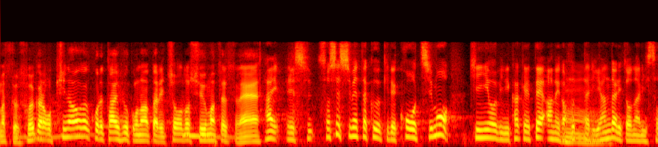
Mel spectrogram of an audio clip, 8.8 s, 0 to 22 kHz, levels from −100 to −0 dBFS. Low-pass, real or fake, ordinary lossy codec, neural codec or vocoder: none; fake; none; codec, 16 kHz, 6 kbps, DAC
